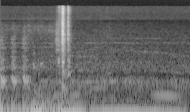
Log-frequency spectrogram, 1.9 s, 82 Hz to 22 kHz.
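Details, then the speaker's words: 2003-2007 Honda Accord after replacing the faulty ignition switch: key clicks, the engine cranks and catches into a deep steady idle, with none of the whining noise heard during cranking before the repair. Normal start. "you see it doesn't make that that whining noise i'm saying so we're good"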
